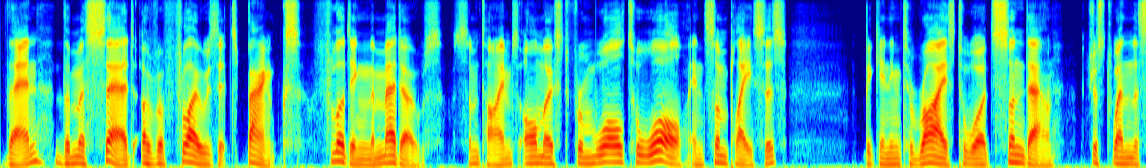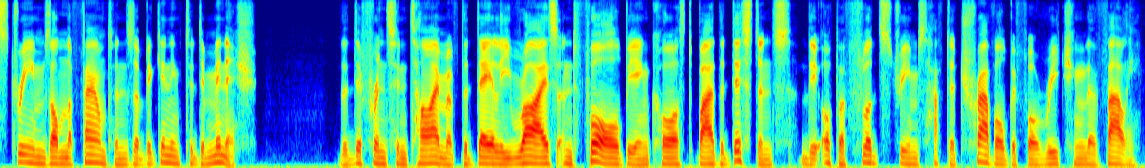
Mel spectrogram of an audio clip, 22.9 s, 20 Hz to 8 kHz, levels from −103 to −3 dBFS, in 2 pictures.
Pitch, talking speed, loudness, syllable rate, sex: 110 Hz, 155 wpm, -21 LUFS, 4.6 syllables/s, male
